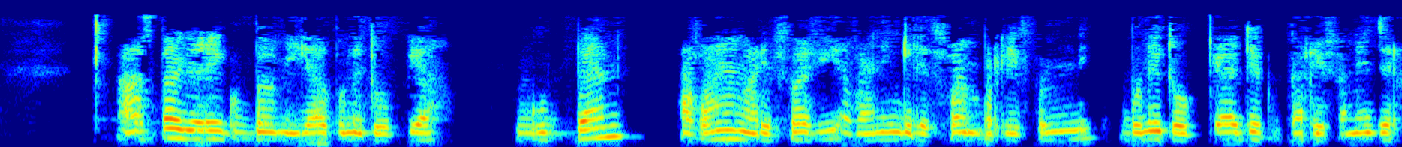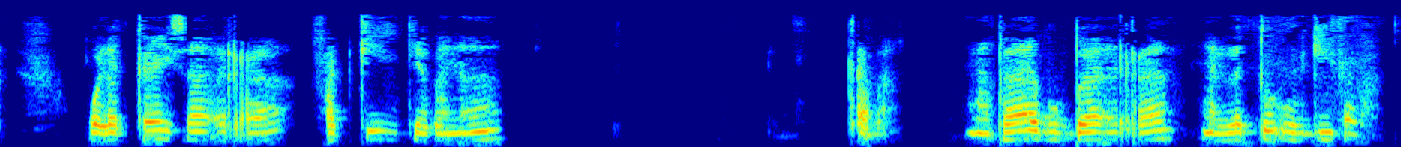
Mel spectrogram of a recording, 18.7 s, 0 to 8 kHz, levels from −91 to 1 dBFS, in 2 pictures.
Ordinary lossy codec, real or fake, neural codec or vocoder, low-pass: MP3, 24 kbps; fake; codec, 44.1 kHz, 2.6 kbps, DAC; 7.2 kHz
